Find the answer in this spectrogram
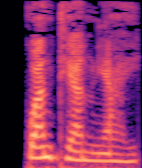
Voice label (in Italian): domanda informale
